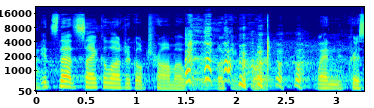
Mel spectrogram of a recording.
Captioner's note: laughs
